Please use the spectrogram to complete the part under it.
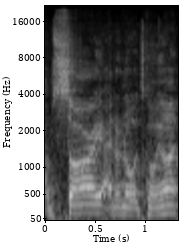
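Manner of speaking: normal talking voice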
